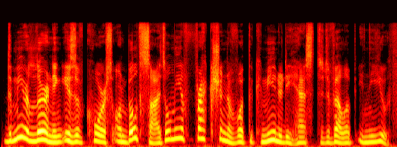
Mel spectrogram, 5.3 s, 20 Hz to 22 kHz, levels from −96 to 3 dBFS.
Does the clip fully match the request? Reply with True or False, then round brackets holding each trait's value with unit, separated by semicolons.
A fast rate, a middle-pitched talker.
True (250 wpm; 175 Hz)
